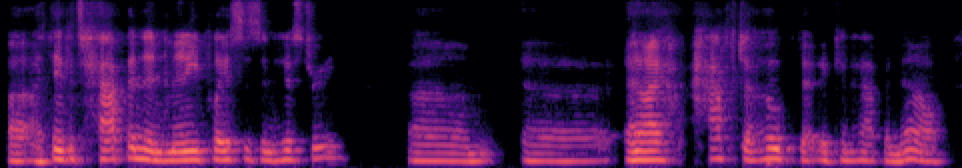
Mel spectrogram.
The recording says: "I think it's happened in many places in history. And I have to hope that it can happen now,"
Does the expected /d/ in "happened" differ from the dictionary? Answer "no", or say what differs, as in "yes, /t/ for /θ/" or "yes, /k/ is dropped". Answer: no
